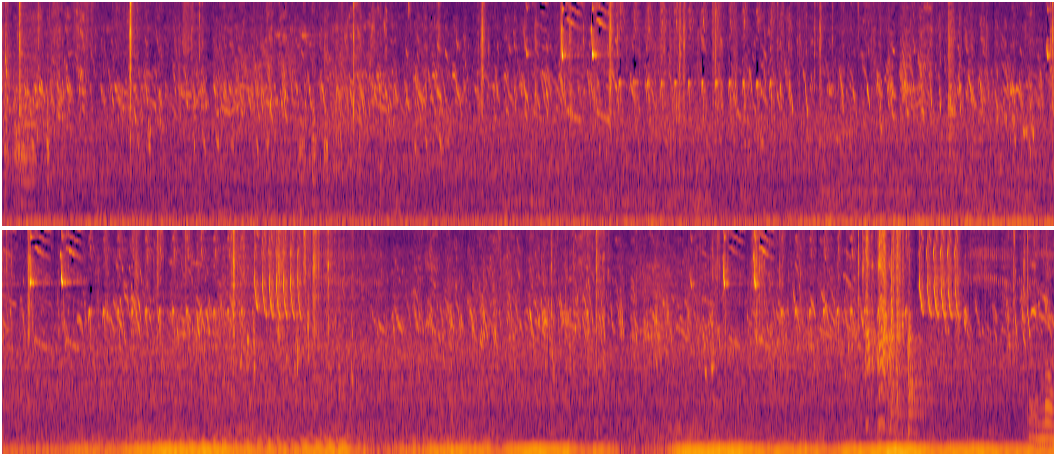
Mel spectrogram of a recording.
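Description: Flock of young chickens clucking and calling while pecking at corn, with many quick pecking taps. A low rumble comes in about halfway through and grows loud near the end.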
